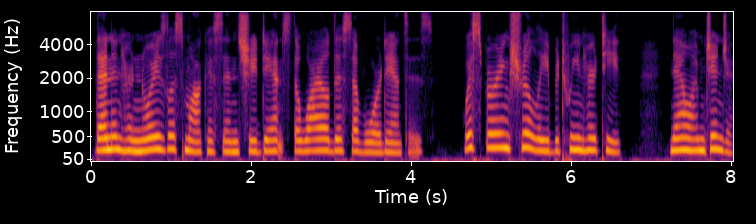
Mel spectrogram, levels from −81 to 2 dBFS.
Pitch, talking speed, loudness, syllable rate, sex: 225 Hz, 150 wpm, -18 LUFS, 4.6 syllables/s, female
